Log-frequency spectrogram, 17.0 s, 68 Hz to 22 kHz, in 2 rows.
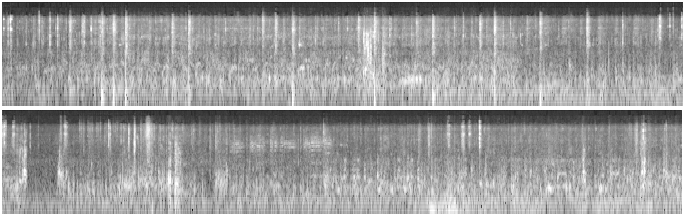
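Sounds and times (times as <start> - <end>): dove cooing: 11.2 - 17.0.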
